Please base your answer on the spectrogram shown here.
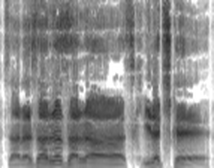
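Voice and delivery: loud, furious repeated wait; angry shout. Acted. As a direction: shout to stop everything. Furious Hagrid.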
